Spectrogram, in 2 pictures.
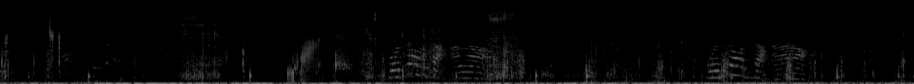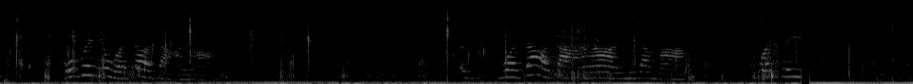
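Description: A young woman chews and slurps food noisily close to a microphone.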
